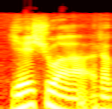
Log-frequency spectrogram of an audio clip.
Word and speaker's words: 예슈아: 이름이 있습니다 여호수아 또 여호수아의 이름을 다르게 발음을 하면 예슈아 이렇게 발음을 하죠 히브리어로 이것이 바로요 이름을 헬라어로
